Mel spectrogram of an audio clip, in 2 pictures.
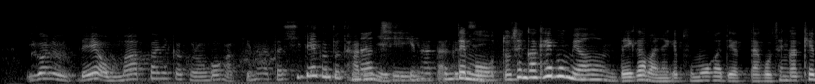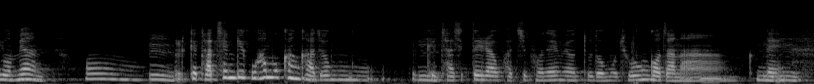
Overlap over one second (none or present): present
